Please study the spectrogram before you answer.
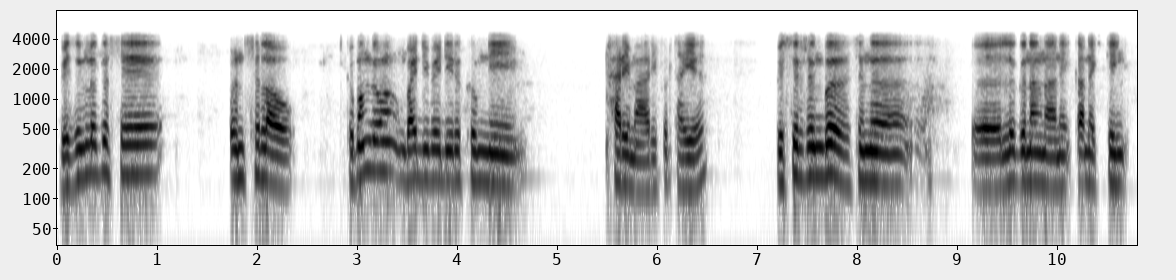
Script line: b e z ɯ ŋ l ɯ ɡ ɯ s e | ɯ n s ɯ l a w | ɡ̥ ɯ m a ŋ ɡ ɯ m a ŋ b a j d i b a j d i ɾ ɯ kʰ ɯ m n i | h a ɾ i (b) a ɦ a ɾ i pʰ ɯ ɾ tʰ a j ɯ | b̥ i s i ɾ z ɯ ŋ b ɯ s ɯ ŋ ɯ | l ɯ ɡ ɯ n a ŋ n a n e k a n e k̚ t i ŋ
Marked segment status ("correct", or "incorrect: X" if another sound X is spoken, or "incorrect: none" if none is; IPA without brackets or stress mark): incorrect: m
